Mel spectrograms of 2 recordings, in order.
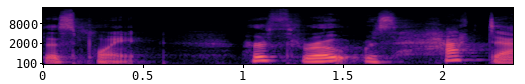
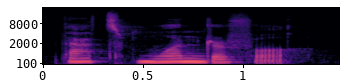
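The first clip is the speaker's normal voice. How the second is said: imitated whisper; 4 dB quieter than usual. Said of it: "she whispered".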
